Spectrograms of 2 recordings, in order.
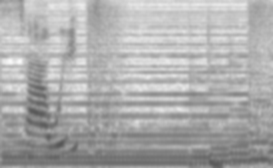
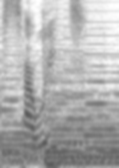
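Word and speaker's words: Sahwit: Saw it. What do you think? It's saw it to the stand. I think H is silent. It's like how you say saw it.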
